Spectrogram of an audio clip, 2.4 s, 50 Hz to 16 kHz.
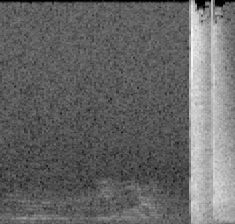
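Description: A single shot from an Air Venturi Avenge-X .25-calibre PCP air rifle near the end: a sharp, sudden crack that rings briefly as it fades.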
